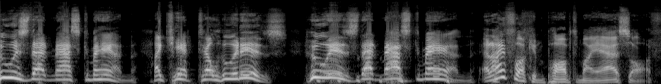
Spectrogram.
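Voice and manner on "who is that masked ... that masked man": very high, animated, swooping yell. Retelling a wrestling segment, imitating Owen Hart yelling. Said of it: "Owen ran up to him and just started yelling".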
